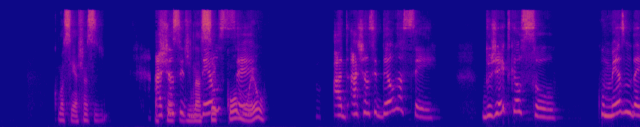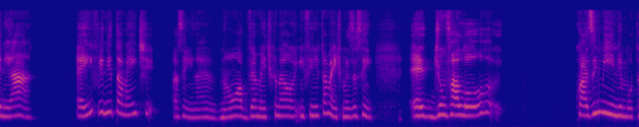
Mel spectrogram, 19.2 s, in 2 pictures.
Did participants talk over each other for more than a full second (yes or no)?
yes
